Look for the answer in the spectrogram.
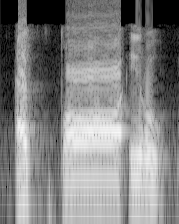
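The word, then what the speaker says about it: al-ta'iru (الطائر): Remember, the sun letters, when a word begins with a sun letter and you add alif lam, you don't pronounce the lam. Rather, you merge the lam into the sun letter and double the sun letter. So we don't say al-ta'iru, we say al-ta'iru, means the bird.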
